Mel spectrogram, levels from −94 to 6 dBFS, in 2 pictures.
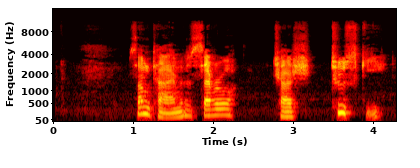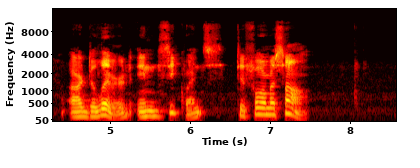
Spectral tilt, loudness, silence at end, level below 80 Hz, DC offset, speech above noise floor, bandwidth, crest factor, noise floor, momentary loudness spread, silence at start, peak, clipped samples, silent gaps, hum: -4.5 dB/octave; -26 LUFS; 1.1 s; -68 dBFS; under 0.1%; 47 dB; 11.5 kHz; 26 dB; -74 dBFS; 15 LU; 0.95 s; -2 dBFS; under 0.1%; none; none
